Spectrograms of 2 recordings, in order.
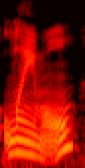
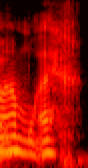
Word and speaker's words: Laemmle: But in 1910, Carl Laemmle mm-hmm. – had, I don't know how to say it, it's L-A-E-M-M-L-E. – That's probably what I would have also said. – Laemmle. – Laemmle.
